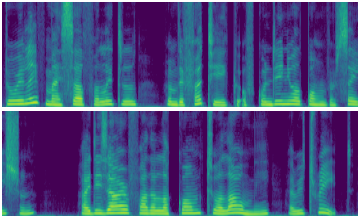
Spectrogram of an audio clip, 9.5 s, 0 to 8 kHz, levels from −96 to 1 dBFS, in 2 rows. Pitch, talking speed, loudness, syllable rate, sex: 240 Hz, 135 wpm, -18 LUFS, 4.8 syllables/s, female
